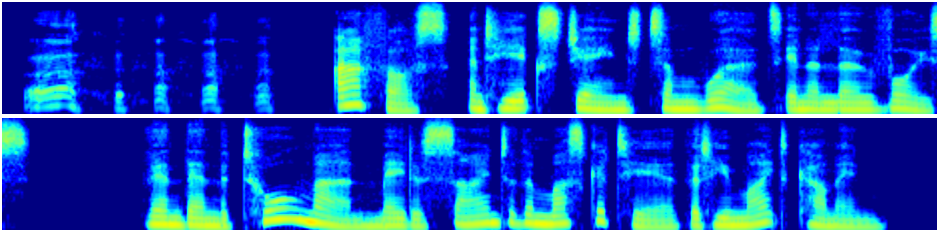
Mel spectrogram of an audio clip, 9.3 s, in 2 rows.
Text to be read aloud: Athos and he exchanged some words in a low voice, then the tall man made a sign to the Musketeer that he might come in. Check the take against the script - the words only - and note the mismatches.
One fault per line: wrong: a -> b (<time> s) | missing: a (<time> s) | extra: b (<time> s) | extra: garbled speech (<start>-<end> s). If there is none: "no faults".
extra: then (5.6 s)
